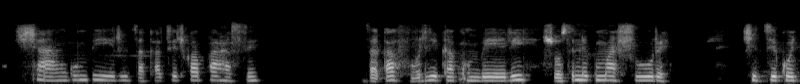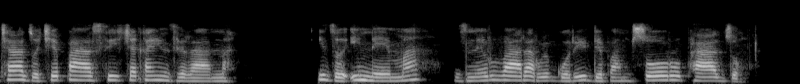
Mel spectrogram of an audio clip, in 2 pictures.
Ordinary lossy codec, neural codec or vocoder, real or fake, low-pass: Opus, 16 kbps; none; real; 7.2 kHz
